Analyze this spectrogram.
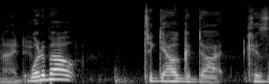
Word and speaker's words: Gal Gadot: so yeah gal gadot so it is gal gadot you're just missing it well i'm missing that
